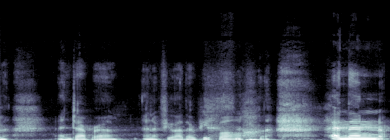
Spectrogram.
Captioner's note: laughs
